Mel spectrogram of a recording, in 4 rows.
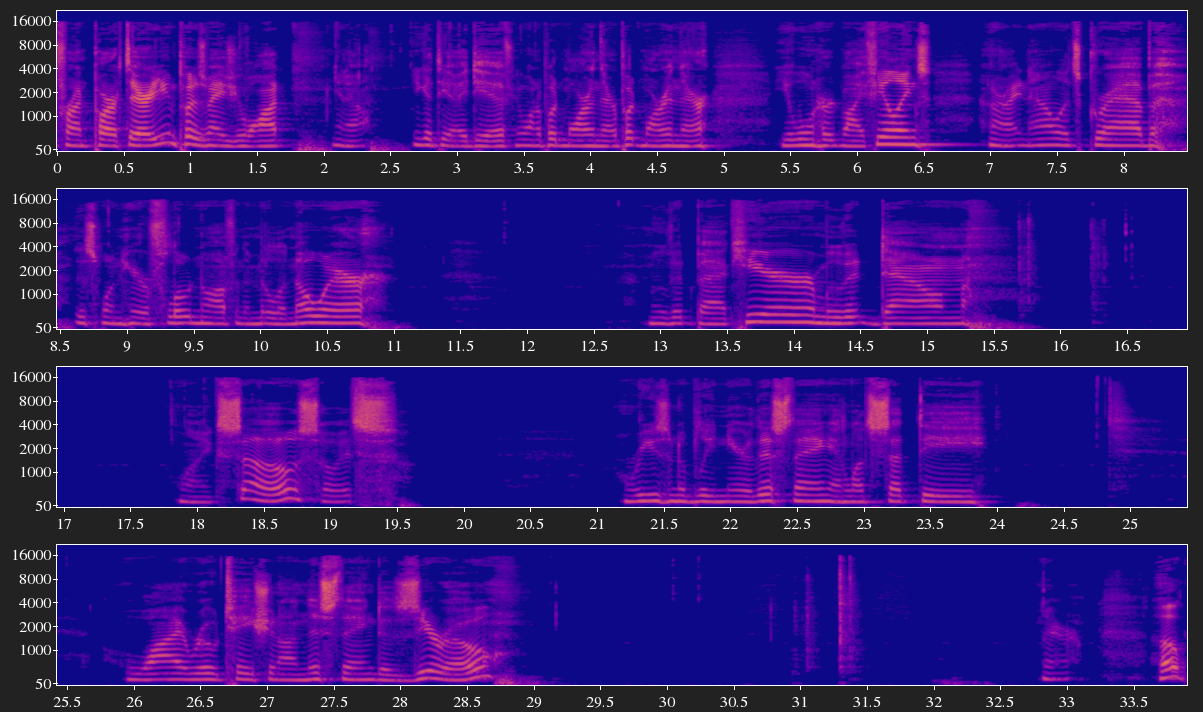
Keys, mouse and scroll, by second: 2.5 click, 4.7 middle click, 6.9 middle click, 10.6 right click, 11.9 click, 15.7 g, 18.4 middle click, 22.3 click, 24.0-25.7 scroll up 14, 25.7 scroll up 4, 30.0 click.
